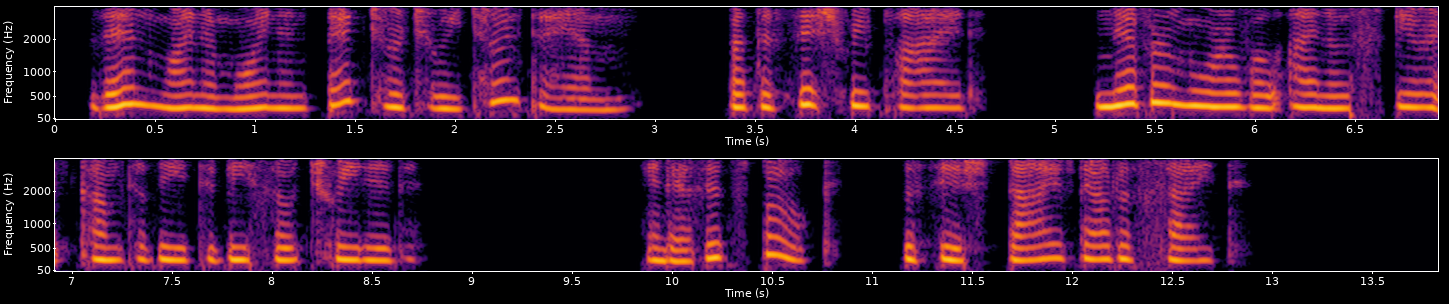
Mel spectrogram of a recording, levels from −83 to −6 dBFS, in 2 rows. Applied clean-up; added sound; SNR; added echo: none; none; none; none.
